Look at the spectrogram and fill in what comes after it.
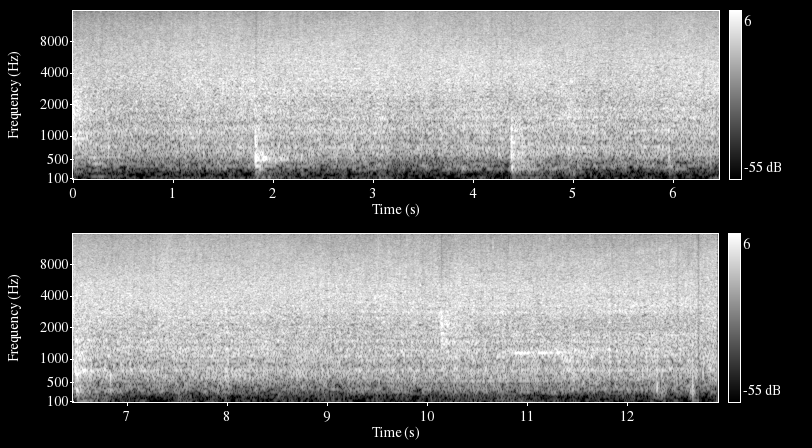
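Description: Pork mince, onion and freshly added diced tomato sizzling in a hot non-stick pan: a steady frying hiss, with a few short taps and scrapes of a spatula against the pan as it is stirred.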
